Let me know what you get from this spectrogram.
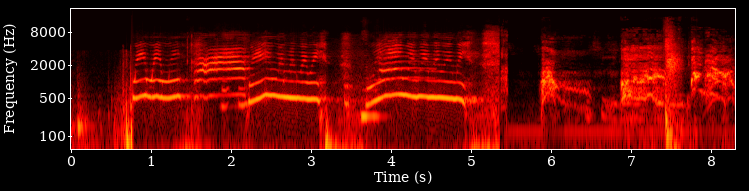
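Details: Domestic cat from a funny pet compilation giving long, drawn-out meows, steady then gently rising and falling, in several bouts, indoors with a person talking nearby.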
